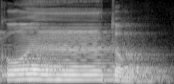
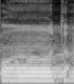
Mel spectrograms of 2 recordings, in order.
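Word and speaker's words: كُنتُم: എന്നാൽ ഇവിടെ ഇൻ കുൻതും, ചിലർക്ക് അബദ്ധവശാൽ കൂത്തും എന്ന് എന്ന് കാഫിൻ്റെ ദമ്മുച്ചരിച്ച ആ ചുണ്ടിൻ്റെ വൃത്താകൃതി അങ്ങനെ തന്നെ തുടരും. അങ്ങനെ വരരുത്. നൂനിന് സുക്കൂനാണല്ലോ. കൂ എന്ന് നൂനിൻ്റെ ഉച്ചാരണം എങ്ങനെയാണോ അതിലേക്ക് ചുണ്ടിനെ കൊണ്ടുപോകണം. കുൻതും, പിന്നീട് ദമ്മുള്ള ത ഉച്ചരിക്കുക എന്നതാണ്. കുൻതും ഫാഇലീൻ, സാക്കിന തമീമും ശേഷം ഫാവുമാണ്.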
